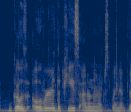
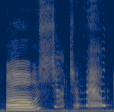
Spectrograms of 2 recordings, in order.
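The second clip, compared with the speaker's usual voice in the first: shocked disbelief; 8 semitones higher, 6 dB louder, much slower than usual. Real, not acted. Reacting to mistake.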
